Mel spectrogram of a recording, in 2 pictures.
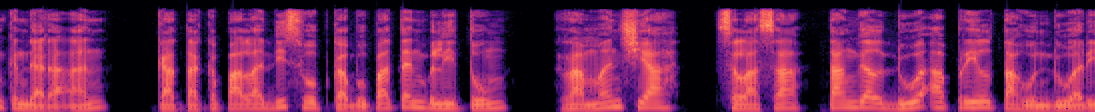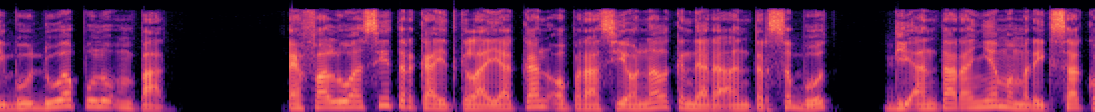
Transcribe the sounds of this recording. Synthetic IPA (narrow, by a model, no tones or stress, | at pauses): kəndaɾa̰ʔa̰n | kat̪akəpaladishʊp̚kabupat̪ɛnbəlit̪ʊŋ | ramanʃiah | səlasat̪aŋɡalduaʔapɾilt̪aɦʊnduaɾibuduapuluhɦmpa̰t̪̚ | ʔefaluasit̪ərkaɪt̪̚kəlajakanɔpəɾasionalkəndaɾaʔant̪ərsəbʊt̪̚ | diant̪aɾaɲaməməɾiksak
